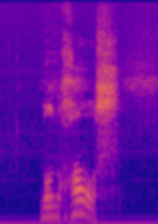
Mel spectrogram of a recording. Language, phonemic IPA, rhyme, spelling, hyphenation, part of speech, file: Dutch, /mɔŋˈɣoːls/, -oːls, Mongools, Mon‧gools, adjective / proper noun, Nl-Mongools.ogg
- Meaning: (adjective) 1. Mongolian 2. Mongolic; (proper noun) the Mongolian language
